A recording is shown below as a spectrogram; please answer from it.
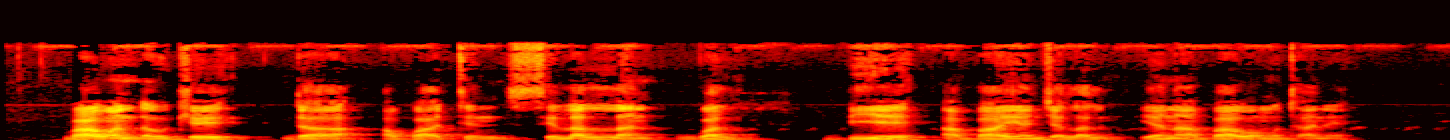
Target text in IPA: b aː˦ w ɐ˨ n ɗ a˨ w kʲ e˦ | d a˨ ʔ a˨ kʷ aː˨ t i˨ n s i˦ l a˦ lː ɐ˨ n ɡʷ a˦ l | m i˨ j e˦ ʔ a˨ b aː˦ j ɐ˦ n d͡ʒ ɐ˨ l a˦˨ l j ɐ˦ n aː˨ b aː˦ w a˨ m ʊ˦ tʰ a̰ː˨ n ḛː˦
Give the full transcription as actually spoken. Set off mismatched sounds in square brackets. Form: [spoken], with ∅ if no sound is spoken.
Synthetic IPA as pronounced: b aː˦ w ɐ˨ n ɗ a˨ w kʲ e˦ | d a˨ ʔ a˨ kʷ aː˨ t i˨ n s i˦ l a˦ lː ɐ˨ n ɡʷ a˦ l | [b] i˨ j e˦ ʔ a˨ b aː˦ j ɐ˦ n d͡ʒ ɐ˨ l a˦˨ l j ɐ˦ n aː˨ b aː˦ w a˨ m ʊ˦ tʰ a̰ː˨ n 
